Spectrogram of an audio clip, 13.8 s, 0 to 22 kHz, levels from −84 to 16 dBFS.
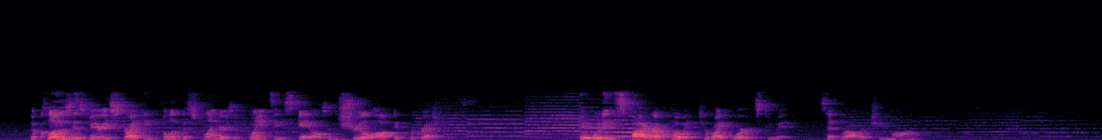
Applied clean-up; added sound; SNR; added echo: none; Motor vehicle (road) / Siren; 20 dB; reverberation time 0.6 s.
